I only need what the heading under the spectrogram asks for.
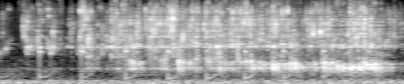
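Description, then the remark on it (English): Wine poured steadily into a glass, a continuous splashing gurgle whose pitch rises as the glass fills, lasting about three seconds with no voices. “I hope you can hear the pour.”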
